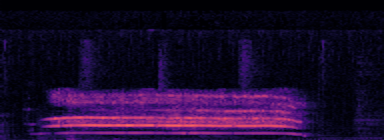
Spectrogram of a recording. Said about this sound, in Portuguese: Põe o grito daquele bode pode.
